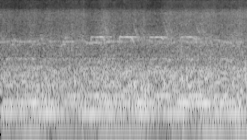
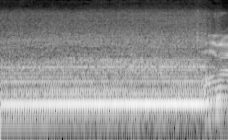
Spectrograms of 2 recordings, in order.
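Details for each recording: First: Two-year-old Black & Decker battery-powered self-propelled mower in heavy grass, battery showing one bar: motor hum sounds strained and sagging, barely running, near stalling; owner suspects battery ageing, since it loses power about halfway through each mowing session. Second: Black & Decker battery mower, third year, new replacement battery, self-propelled mode, finishing the yard: steady electric hum and even blade whir, pitch climbing near the end; hasn't slowed, earlier problem was the weak battery.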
